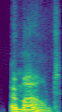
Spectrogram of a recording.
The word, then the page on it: amount: American English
